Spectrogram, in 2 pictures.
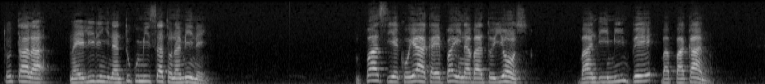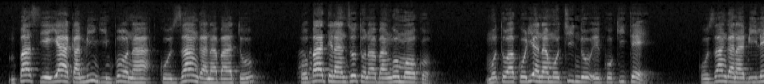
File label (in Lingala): good news lingala west, drama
